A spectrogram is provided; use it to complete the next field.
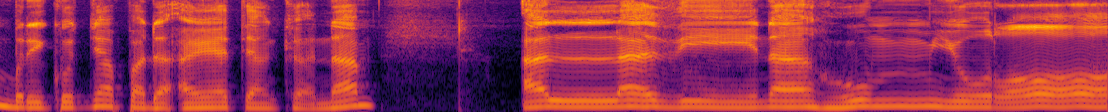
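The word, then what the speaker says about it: الذين: Perhatikan di alladzina, huruf dzal. Jangan sekali-kali kita membacanya seakan-akan seperti huruf dal. Alladina. Ya, hati-hati. Dia huruf dzal ini ujung lidah berjumpa atau bertemu dengan ujung gigi seri atas. Dza. Alladzina. Alladzina.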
